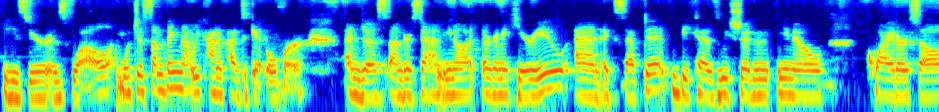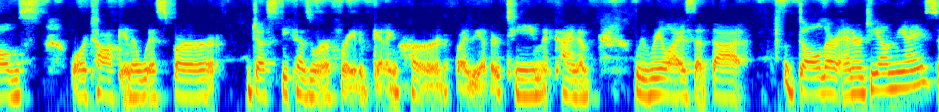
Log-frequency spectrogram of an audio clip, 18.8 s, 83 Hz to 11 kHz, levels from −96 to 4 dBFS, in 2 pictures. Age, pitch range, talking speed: 20-39, 175-215 Hz, 205 wpm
